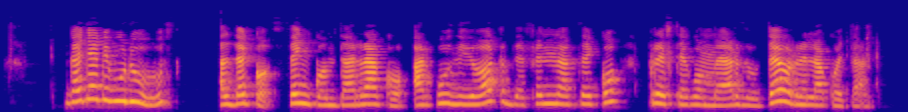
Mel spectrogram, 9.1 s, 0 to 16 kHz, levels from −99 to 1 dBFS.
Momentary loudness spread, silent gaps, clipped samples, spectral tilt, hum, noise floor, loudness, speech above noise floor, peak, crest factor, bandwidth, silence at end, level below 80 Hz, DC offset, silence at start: 10 LU; none; under 0.1%; -3.5 dB/octave; none; -59 dBFS; -22 LUFS; 37 dB; -4 dBFS; 18 dB; 7 kHz; 0.4 s; -80 dBFS; under 0.1%; 0.65 s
